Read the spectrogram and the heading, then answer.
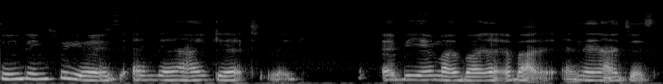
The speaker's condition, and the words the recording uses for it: Cerebral palsy. My voice may go down sometimes, and I may take a little longer to take a breath or something, because lung capacity and energy and effort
